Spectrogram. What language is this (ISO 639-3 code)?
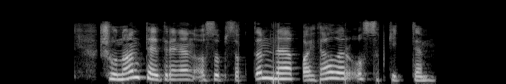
bak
